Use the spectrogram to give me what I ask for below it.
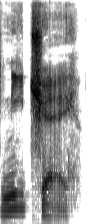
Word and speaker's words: Nietzsche: Is that how you say it? Nietzsche? – Sure. Yeah. – Friedrich Nietzsche.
